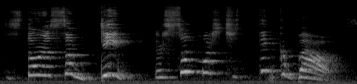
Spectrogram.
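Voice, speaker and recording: Her voice is very high and bright, very animated and forceful, though her speed stays normal. An anime reaction YouTuber with Afrikaans as her first language, she rambles emphatically through casual commentary, restarting often and filling gaps. The space echoes, and a faint hum runs underneath.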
